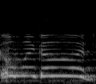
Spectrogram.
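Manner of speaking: high, drawn-out mock squeal; retold squeal. Reacting to being a favorite YouTuber, retold high squeal. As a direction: re-enact being overwhelmed, way up high.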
